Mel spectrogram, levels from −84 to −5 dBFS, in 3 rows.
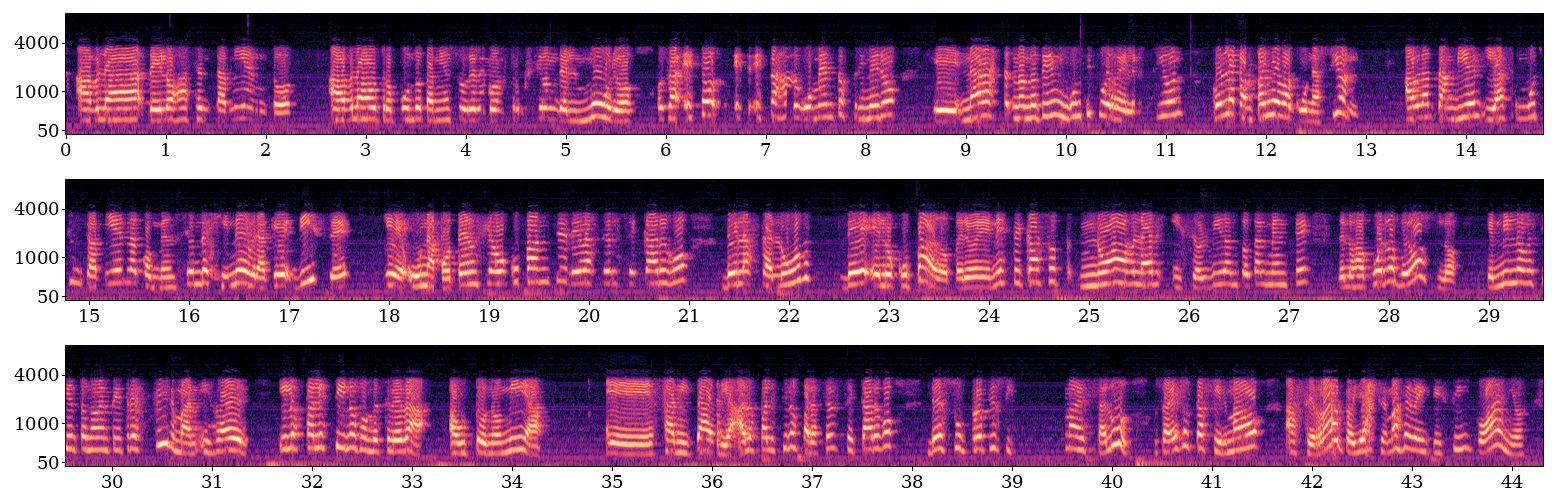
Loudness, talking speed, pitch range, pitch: -15 LUFS, 155 wpm, 245-320 Hz, 285 Hz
